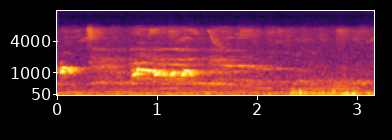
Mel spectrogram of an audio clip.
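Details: Local wild zebra dove in the natural surroundings of Wonogiri, giving two rolling trilled coos, a brief one then a longer purring phrase, followed by low thumping noise and faint high bird chirps.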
